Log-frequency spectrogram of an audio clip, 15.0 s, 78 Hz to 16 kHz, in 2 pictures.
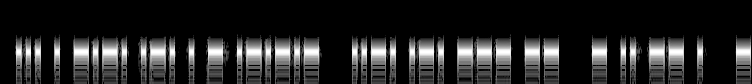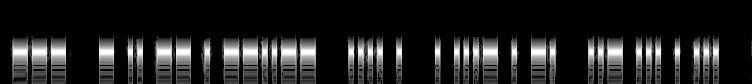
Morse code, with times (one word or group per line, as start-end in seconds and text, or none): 0.2-3.2 SECRET.
3.5-5.6 FROM
5.9-7.0 TIME
7.4-8.2 TO
8.5-10.7 TIME,
11.0-11.5 HE
11.9-13.1 EVEN
13.4-14.7 USES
